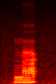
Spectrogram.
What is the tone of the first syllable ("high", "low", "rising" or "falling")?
rising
